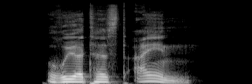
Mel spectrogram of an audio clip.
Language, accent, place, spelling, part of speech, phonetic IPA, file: German, Germany, Berlin, rührtest ein, verb, [ˌʁyːɐ̯təst ˈaɪ̯n], De-rührtest ein.ogg
- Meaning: inflection of einrühren: 1. second-person singular preterite 2. second-person singular subjunctive II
